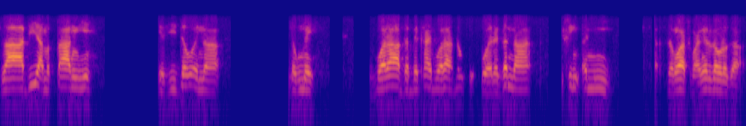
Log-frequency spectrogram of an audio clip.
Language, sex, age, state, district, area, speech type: Manipuri, male, 60+, Manipur, Kangpokpi, urban, conversation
